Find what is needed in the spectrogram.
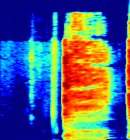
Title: the more I cough, the more I feel like coughing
